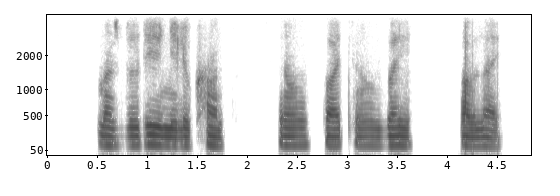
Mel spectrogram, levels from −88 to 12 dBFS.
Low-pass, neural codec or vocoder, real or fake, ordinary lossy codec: 3.6 kHz; none; real; Opus, 16 kbps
